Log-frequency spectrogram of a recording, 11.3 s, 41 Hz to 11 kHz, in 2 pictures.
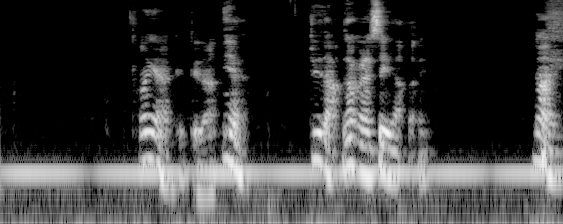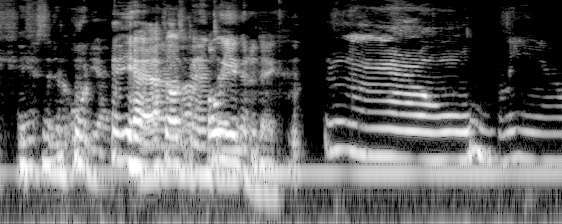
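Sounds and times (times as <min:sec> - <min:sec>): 
speech: 0:01.4 - 0:04.4, 0:05.3 - 0:11.1
laughter: 0:05.7 - 0:08.6
person imitating a cat meowing: 0:08.9 - 0:11.2.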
